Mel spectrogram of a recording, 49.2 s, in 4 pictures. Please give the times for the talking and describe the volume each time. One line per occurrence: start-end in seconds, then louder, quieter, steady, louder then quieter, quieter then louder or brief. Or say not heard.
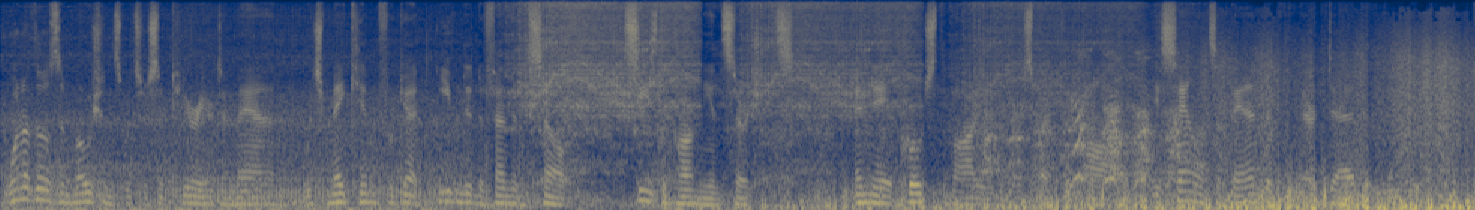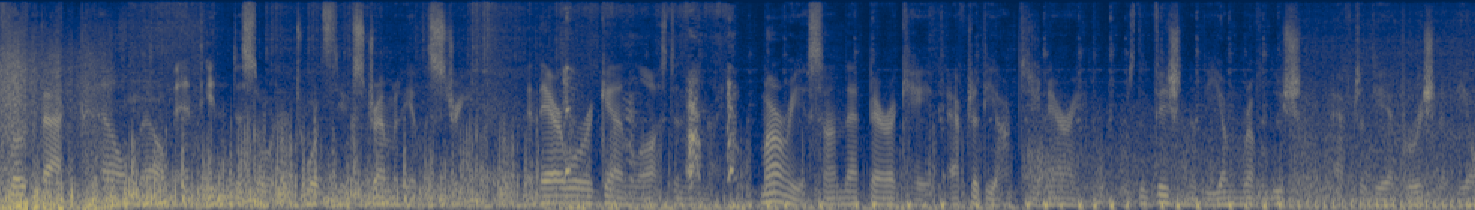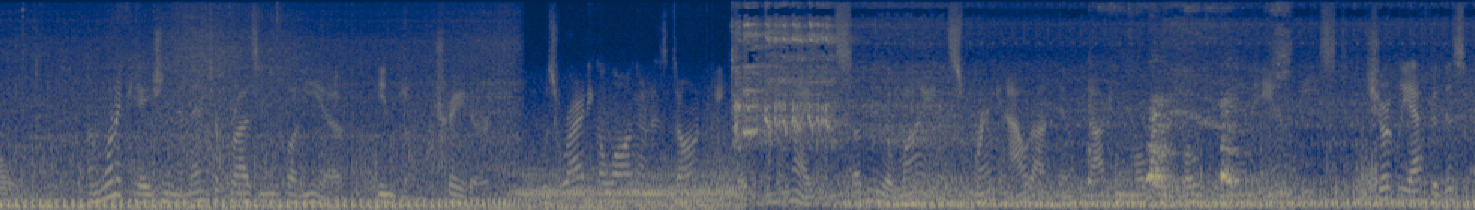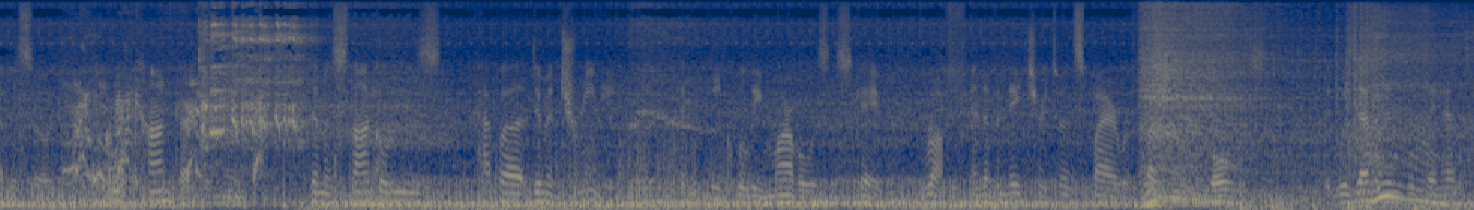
0.0-49.1 quieter.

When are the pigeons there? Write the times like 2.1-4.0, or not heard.
not heard.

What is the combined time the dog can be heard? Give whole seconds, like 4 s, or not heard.
7 s.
